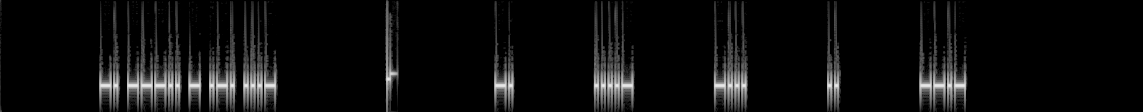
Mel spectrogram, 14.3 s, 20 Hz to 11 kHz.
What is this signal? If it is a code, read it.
Morse code, heard as a keyed tone, about 28 wpm, spaced as for 12 wpm, 700 Hz. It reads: N8TRV N4BIQ
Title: USA Call Signs - 5 Characters - 8x Character Spacing - 28wpm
